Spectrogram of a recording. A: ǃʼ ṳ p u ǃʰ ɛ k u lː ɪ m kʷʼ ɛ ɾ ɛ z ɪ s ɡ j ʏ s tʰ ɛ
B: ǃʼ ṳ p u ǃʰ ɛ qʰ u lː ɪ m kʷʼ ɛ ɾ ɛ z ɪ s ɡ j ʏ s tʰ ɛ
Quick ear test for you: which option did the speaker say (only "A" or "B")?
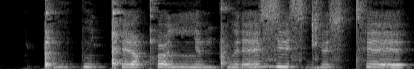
B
